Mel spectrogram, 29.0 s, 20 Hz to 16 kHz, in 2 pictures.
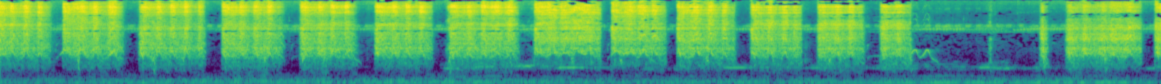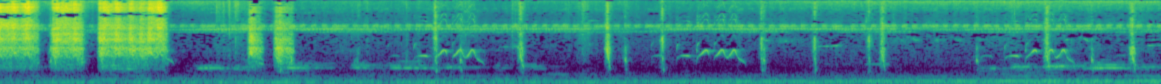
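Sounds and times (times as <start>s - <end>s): loud hissing bursts: 0.0s - 11.4s, 13.3s - 16.6s
crickets droning: 0.0s - 29.0s.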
